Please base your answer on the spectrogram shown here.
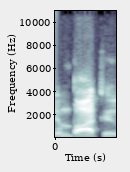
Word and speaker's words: Mgbako: I heard Mark Lieberman say Mgbako, and I trust what he says for whatever reason.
